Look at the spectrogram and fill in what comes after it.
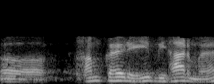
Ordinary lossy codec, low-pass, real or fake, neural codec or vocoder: MP3, 32 kbps; 3.6 kHz; real; none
